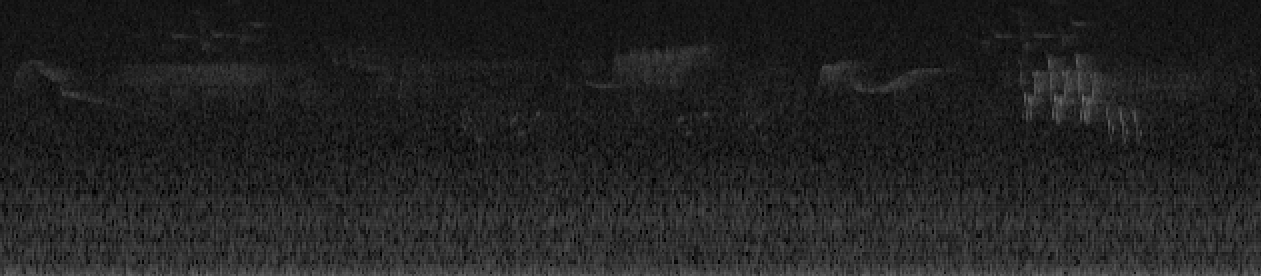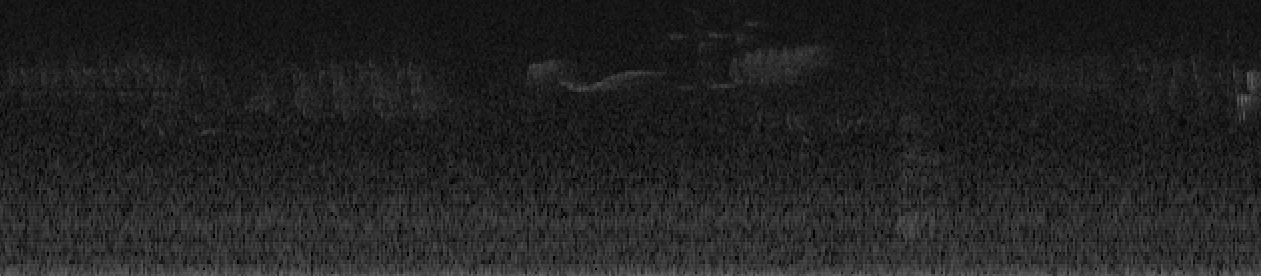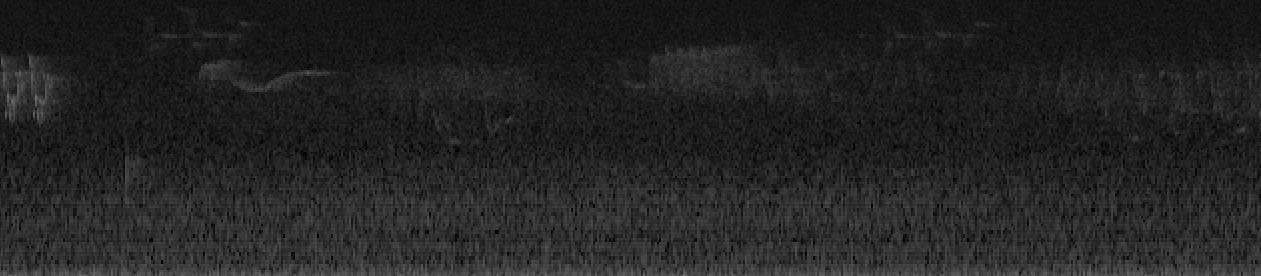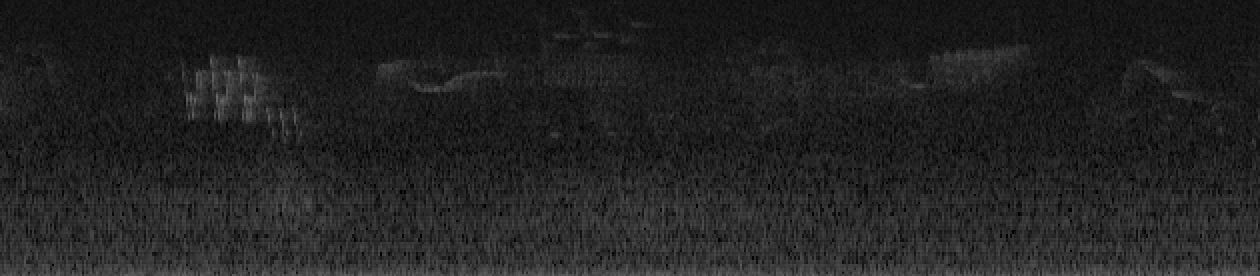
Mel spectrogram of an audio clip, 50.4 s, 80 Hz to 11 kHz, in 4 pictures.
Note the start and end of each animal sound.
[0.00, 1.16] Eastern Wood-Pewee (Contopus virens)
[1.12, 2.80] Pine Warbler (Setophaga pinus)
[1.15, 2.75] Blackburnian Warbler (Setophaga fusca)
[3.19, 4.42] Chestnut-sided Warbler (Setophaga pensylvanica)
[4.48, 5.47] American Robin (Turdus migratorius)
[5.69, 7.30] Black-throated Blue Warbler (Setophaga caerulescens)
[8.10, 9.51] Eastern Wood-Pewee (Contopus virens)
[9.63, 11.09] Blackburnian Warbler (Setophaga fusca)
[10.12, 11.55] Mourning Warbler (Geothlypis philadelphia)
[10.87, 12.18] Pine Warbler (Setophaga pinus)
[12.29, 14.04] Ovenbird (Seiurus aurocapilla)
[13.55, 14.75] Chestnut-sided Warbler (Setophaga pensylvanica)
[14.96, 17.05] Ovenbird (Seiurus aurocapilla)
[17.75, 19.33] Eastern Wood-Pewee (Contopus virens)
[19.12, 20.25] Blackburnian Warbler (Setophaga fusca)
[19.32, 21.00] Black-throated Blue Warbler (Setophaga caerulescens)
[23.60, 24.68] Chestnut-sided Warbler (Setophaga pensylvanica)
[24.79, 25.88] Mourning Warbler (Geothlypis philadelphia)
[26.41, 27.82] Blackburnian Warbler (Setophaga fusca)
[27.05, 28.57] Eastern Wood-Pewee (Contopus virens)
[28.70, 30.55] Ovenbird (Seiurus aurocapilla)
[31.05, 32.78] Black-throated Blue Warbler (Setophaga caerulescens)
[31.82, 33.59] Ovenbird (Seiurus aurocapilla)
[33.56, 34.55] Chestnut-sided Warbler (Setophaga pensylvanica)
[33.63, 35.16] Blackburnian Warbler (Setophaga fusca)
[35.52, 37.97] Ovenbird (Seiurus aurocapilla)
[37.49, 38.49] Chestnut-sided Warbler (Setophaga pensylvanica)
[39.54, 41.09] Mourning Warbler (Geothlypis philadelphia)
[41.41, 42.95] Eastern Wood-Pewee (Contopus virens)
[41.89, 42.93] Chestnut-sided Warbler (Setophaga pensylvanica)
[43.06, 44.50] Blackburnian Warbler (Setophaga fusca)
[43.11, 44.29] Pine Warbler (Setophaga pinus)
[44.99, 45.88] Chestnut-sided Warbler (Setophaga pensylvanica)
[45.63, 47.00] Ovenbird (Seiurus aurocapilla)
[46.50, 48.23] Black-throated Blue Warbler (Setophaga caerulescens)
[48.91, 50.11] Eastern Wood-Pewee (Contopus virens)

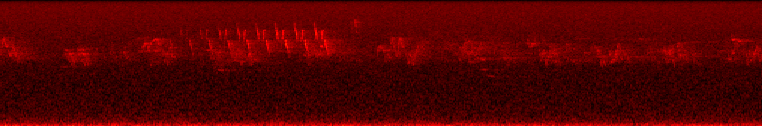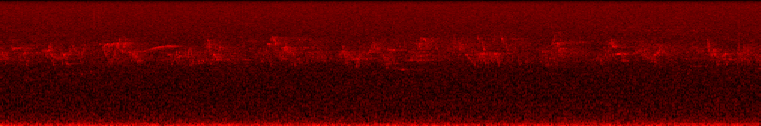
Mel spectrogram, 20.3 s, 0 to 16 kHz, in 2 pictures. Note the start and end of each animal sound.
[0.00, 20.31] Red-eyed Vireo (Vireo olivaceus)
[2.35, 4.54] Ovenbird (Seiurus aurocapilla)
[6.11, 7.00] Wood Thrush (Hylocichla mustelina)
[8.31, 9.66] Eastern Wood-Pewee (Contopus virens)
[11.47, 12.72] Eastern Wood-Pewee (Contopus virens)
[15.13, 15.94] Wood Thrush (Hylocichla mustelina)
[16.84, 18.21] Eastern Wood-Pewee (Contopus virens)

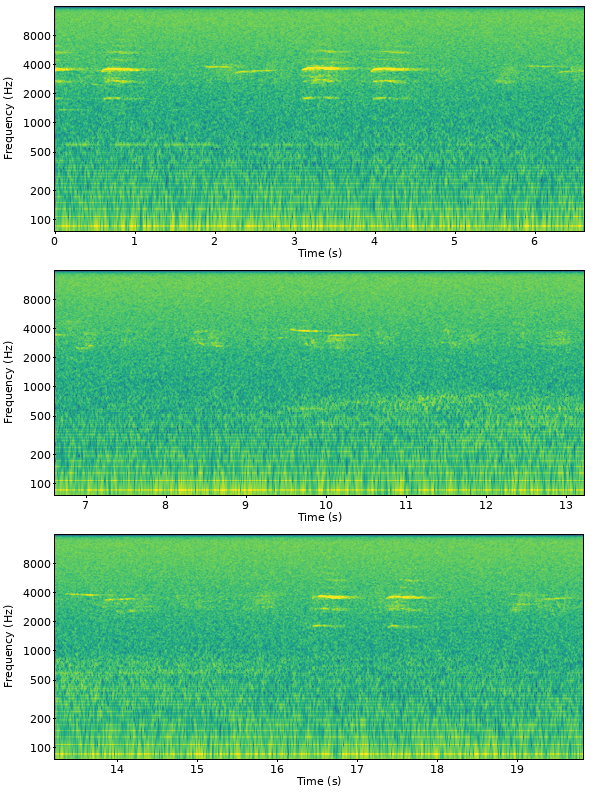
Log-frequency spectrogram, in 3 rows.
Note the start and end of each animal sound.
[0.00, 1.14] Blue Jay (Cyanocitta cristata)
[0.00, 19.83] Blue-headed Vireo (Vireo solitarius)
[1.81, 2.74] Black-capped Chickadee (Poecile atricapillus)
[2.96, 4.58] Blue Jay (Cyanocitta cristata)
[5.84, 6.84] Black-capped Chickadee (Poecile atricapillus)
[9.44, 10.55] Black-capped Chickadee (Poecile atricapillus)
[13.35, 14.33] Black-capped Chickadee (Poecile atricapillus)
[16.30, 18.02] Blue Jay (Cyanocitta cristata)
[18.75, 19.80] Black-capped Chickadee (Poecile atricapillus)

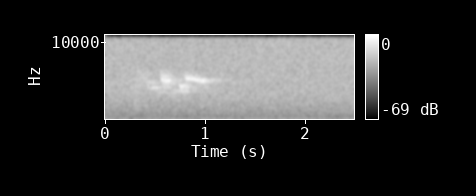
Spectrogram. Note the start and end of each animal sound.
[0.26, 1.14] Canada Warbler (Cardellina canadensis)

